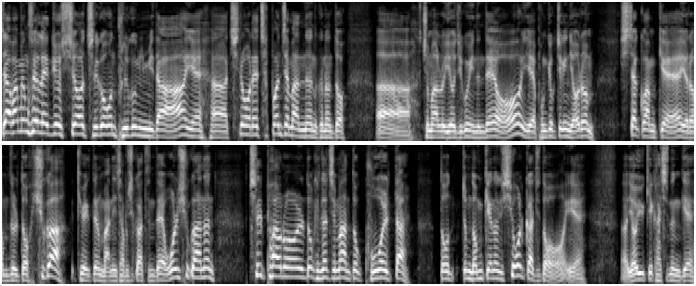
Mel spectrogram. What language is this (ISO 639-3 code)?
kor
